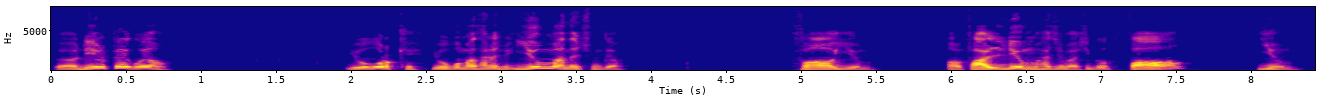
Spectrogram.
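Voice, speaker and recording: A man teaching English vocabulary in a casual lesson, chatty and often checking in with his listeners, sounding words out slowly. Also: a little high, big pitch swings, mellow, no room sound, muffled recording. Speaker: English tutor.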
